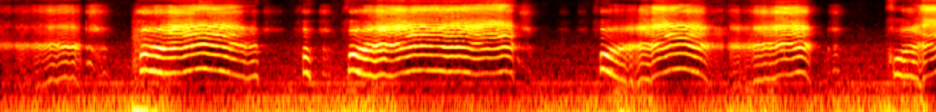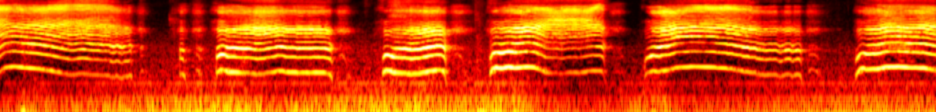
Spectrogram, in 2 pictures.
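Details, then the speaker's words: Baby girl crying with repeated rhythmic wails and brief breaths between; she is hungry and sucking the caregiver's arm; normal infant hunger cry. "She's hungry. She's sucking my arm."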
